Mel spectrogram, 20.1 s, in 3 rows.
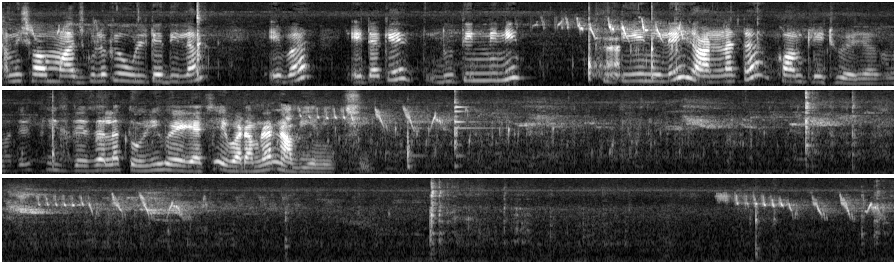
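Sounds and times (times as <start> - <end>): small birds chirping: 0.0 - 20.0
metal spoon clinking on pan: 9.7 - 10.4.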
